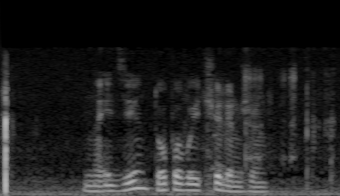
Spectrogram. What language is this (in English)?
Russian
